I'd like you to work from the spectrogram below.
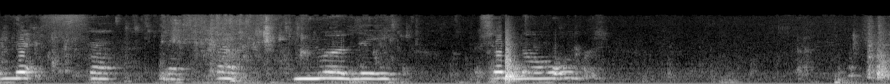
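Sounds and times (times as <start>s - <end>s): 
young child talking: 0.0s - 4.1s, 4.8s - 6.2s
water sloshing and splashing in a bathtub with bubbles: 0.0s - 6.0s.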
